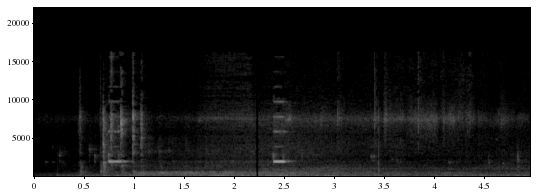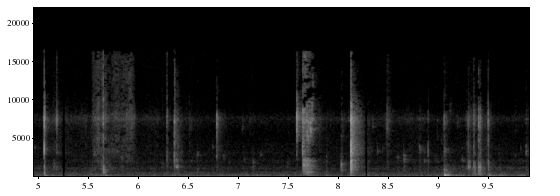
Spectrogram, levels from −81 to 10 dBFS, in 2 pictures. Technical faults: gap between chunks

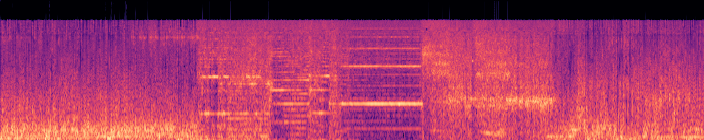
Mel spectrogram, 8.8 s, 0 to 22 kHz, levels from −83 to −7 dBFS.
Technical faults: stuck bit; Opus compression

